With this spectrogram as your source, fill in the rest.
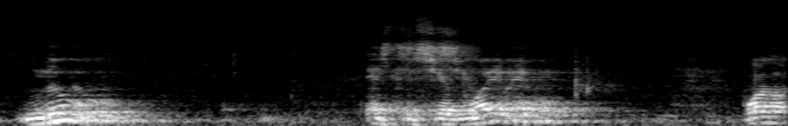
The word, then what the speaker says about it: GNU: porque según el diccionario la g es muda y la palabra pronuncia como nu es dec nuevo por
